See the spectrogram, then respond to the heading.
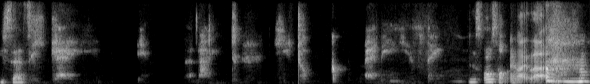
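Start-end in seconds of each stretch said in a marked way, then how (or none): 0.3-4.8 very quiet whisper under the breath. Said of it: "That's my Creature impression".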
